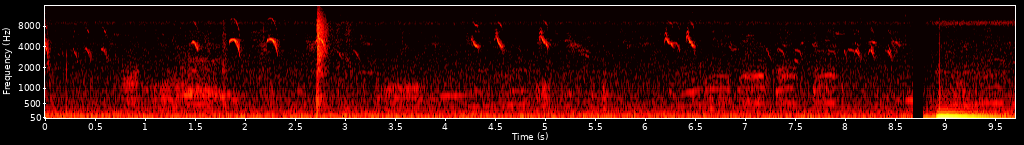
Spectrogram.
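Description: Ducklings peep shrilly and often, close by.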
